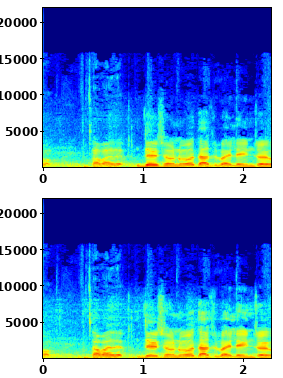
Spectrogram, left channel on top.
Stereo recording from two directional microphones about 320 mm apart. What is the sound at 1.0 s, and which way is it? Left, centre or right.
A man's voice, centre.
